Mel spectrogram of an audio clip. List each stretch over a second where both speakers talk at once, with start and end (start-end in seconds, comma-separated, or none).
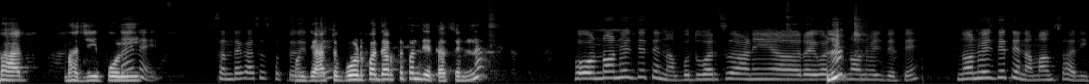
none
